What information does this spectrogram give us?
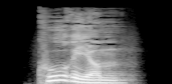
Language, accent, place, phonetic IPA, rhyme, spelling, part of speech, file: German, Germany, Berlin, [ˈkuːʁiʊm], -uːʁiʊm, Curium, noun, De-Curium.ogg
- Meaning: curium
